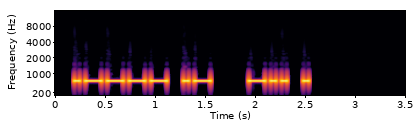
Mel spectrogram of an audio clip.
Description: Morse code, heard as a keyed tone, about 21 wpm, 700 Hz. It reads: 1A DE
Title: Field Day Exchanges Encore - 22wpm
